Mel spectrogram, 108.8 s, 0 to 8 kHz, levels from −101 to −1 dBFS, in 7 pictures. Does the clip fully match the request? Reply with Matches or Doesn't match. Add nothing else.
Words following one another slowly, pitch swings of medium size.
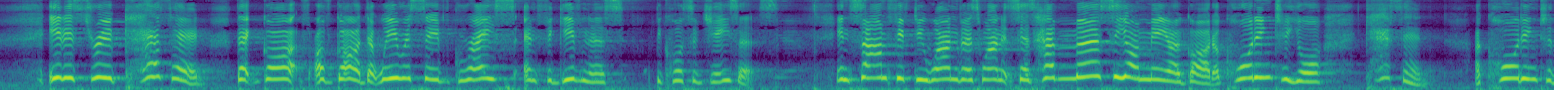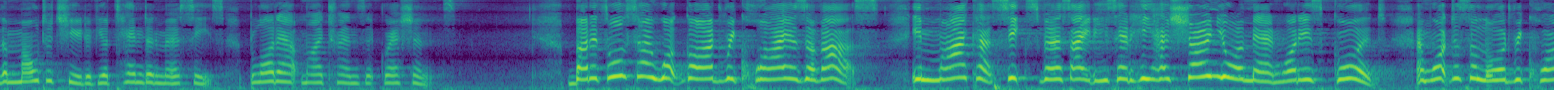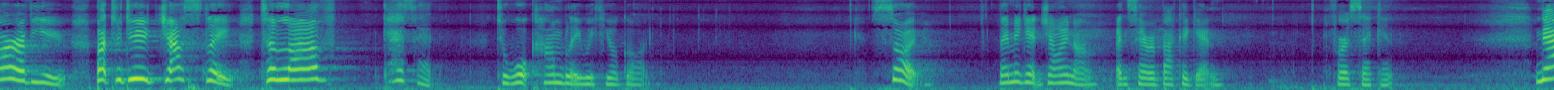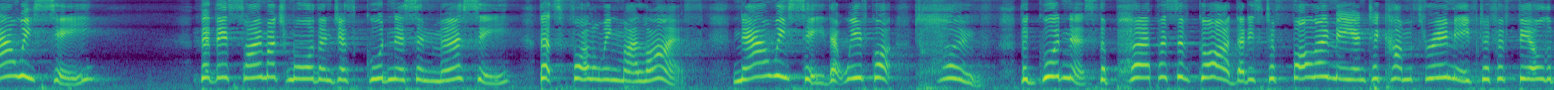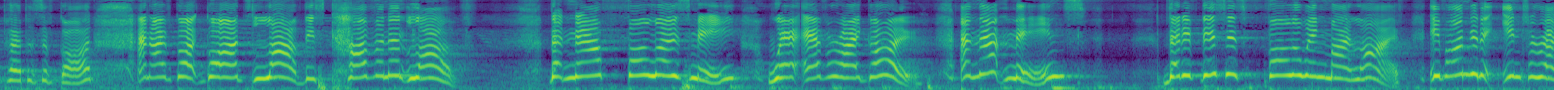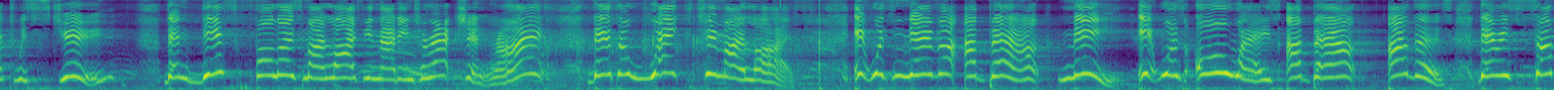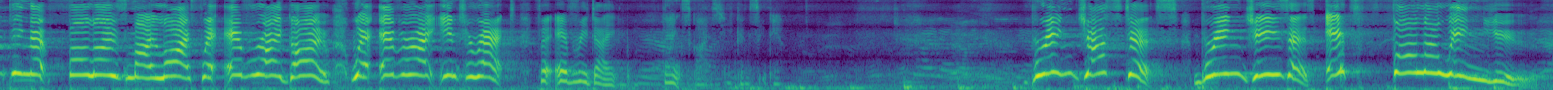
Doesn't match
